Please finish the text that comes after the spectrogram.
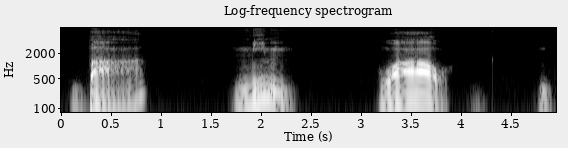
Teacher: দুই ঠোঁটের সমন্বয়ে উচ্চারণ হয় বা মিম ওয়াও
